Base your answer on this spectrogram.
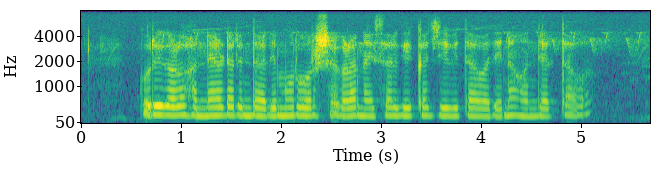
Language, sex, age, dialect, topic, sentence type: Kannada, female, 18-24, Central, agriculture, statement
